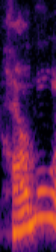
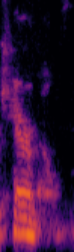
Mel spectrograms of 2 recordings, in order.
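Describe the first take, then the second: First: The word is said with two syllables. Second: The word is said with three syllables. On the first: "Two syllables" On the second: "or three"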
